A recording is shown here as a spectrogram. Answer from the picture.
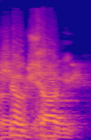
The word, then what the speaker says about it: Khashoggi: Khashoggi.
